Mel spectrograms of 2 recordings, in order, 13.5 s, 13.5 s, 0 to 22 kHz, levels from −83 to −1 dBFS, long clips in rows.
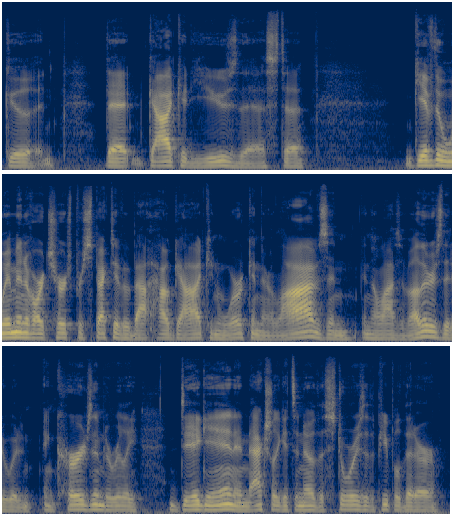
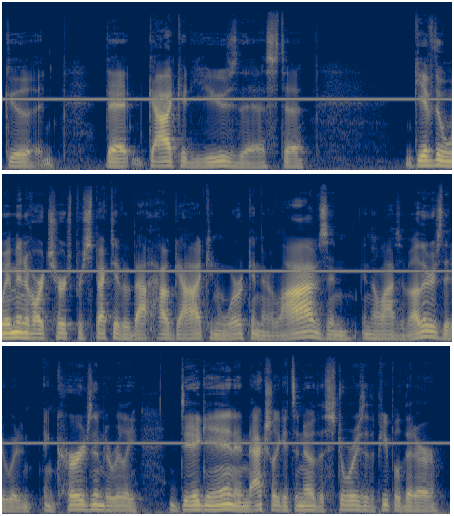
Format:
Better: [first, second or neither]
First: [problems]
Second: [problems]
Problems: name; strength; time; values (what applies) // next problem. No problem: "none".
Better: first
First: none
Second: high-pitched whine; noticeable; throughout; 2 kHz, 10 dB below the speech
